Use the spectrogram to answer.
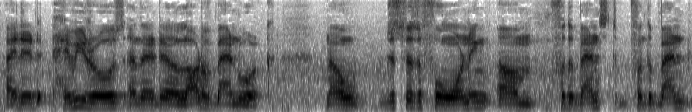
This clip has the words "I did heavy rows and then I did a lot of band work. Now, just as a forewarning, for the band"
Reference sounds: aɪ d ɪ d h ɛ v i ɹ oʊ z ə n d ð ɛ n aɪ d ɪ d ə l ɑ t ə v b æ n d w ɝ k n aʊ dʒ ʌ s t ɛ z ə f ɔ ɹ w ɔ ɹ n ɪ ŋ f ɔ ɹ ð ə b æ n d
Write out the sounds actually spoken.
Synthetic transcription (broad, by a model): aɪ d ɪ d h ɛ v i ɹ oʊ z ə n d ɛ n aɪ d ɪ d ə l ɑ t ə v b æ n d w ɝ k n aʊ dʒ ʌ s t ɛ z ə f ɔ ɹ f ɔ ɹ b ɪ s f ɔ ɹ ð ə b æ n d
